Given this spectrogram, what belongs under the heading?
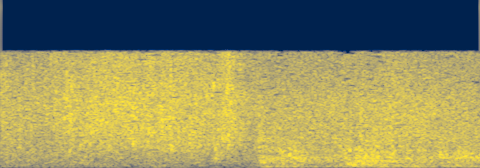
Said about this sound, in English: It rained heavily that night. The rain was pouring down, cleansing the atmosphere, washing the leaves and flowers.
